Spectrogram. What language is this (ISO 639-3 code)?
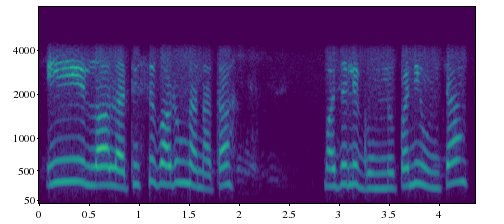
nep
